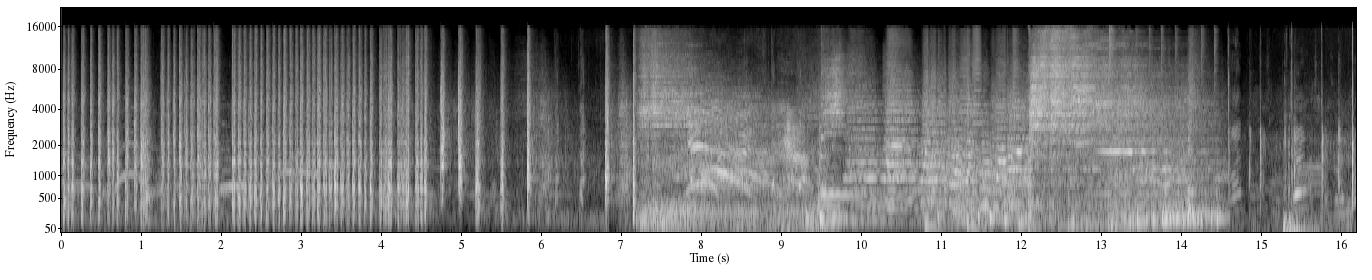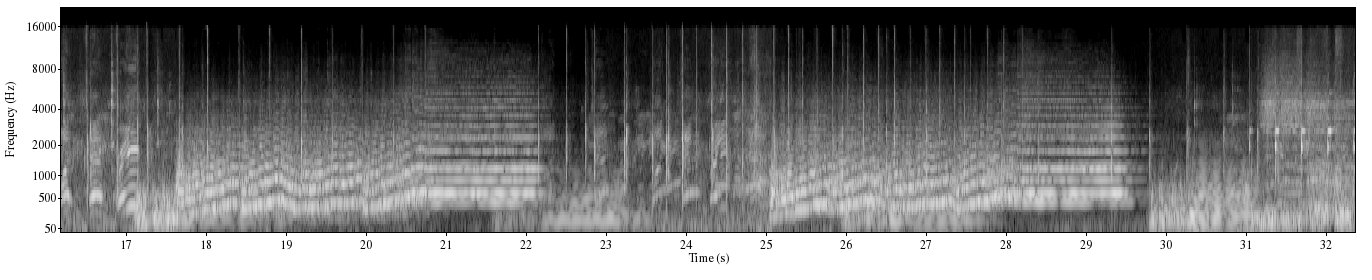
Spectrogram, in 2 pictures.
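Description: A drum corps drumline plays fast stick strokes for the first few seconds. A drum corps brass section then takes over, playing held chords and quick slurred runs up and down in rehearsal.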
